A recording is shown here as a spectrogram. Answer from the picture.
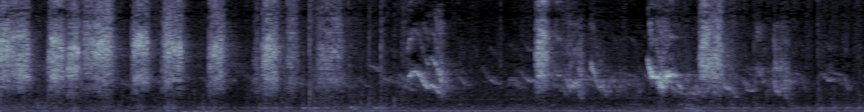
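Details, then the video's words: Budgies of a breeding pair chirp in a quick series of sharp, scratchy high notes, then softer warbling and a few louder bursts. "Cute Budgies Chirping Sounds"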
